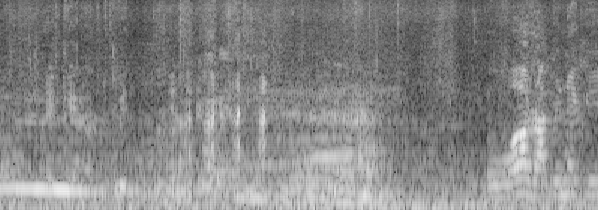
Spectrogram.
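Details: A cow at a crowded Indonesian cattle sale gives a low, droning moo of about a second and a half. A higher, shorter rising call follows near the end, both partly masked by the chatter of bargaining people.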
